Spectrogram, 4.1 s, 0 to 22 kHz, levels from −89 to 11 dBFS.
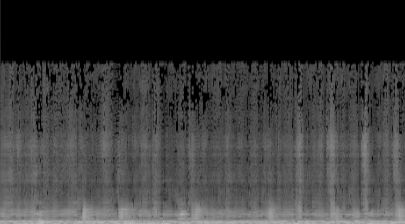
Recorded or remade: remade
